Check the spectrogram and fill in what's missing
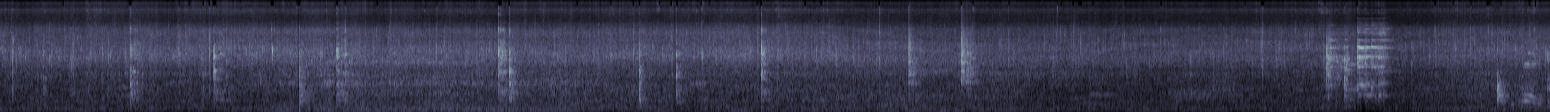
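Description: Bottle gourd stew ingredients sizzle steadily in a pan, with regular scraping strokes of stirring. Occasional louder clatters sound close by, and no one talks.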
